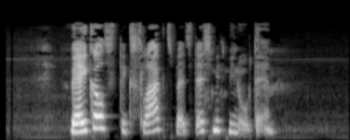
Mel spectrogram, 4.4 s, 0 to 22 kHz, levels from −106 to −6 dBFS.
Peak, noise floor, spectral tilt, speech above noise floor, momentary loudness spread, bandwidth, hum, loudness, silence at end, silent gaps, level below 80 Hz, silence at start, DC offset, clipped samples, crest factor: -2 dBFS; -71 dBFS; -2 dB/octave; 49 dB; 20 LU; 11.5 kHz; none; -21 LUFS; 1 s; none; -80 dBFS; 0.9 s; under 0.1%; under 0.1%; 22 dB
